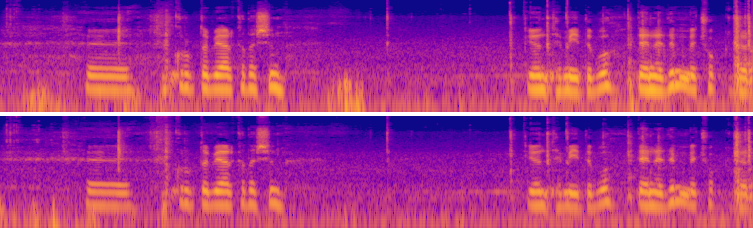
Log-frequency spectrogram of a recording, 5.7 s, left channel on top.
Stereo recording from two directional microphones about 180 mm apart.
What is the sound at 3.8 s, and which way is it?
Speech, 35° left (ahead or behind).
